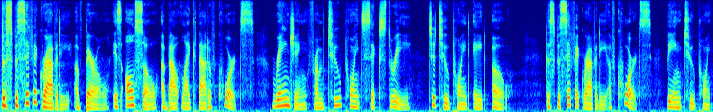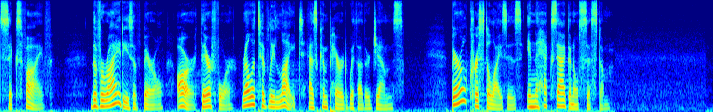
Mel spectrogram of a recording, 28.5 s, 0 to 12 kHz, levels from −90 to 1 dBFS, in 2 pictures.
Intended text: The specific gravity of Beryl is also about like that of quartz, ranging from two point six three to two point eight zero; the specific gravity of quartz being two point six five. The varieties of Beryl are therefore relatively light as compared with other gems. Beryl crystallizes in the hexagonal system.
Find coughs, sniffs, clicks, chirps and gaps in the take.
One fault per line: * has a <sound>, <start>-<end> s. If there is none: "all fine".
all fine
